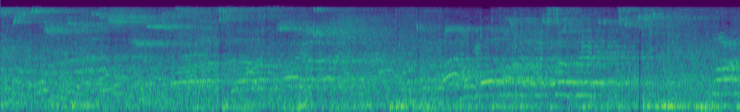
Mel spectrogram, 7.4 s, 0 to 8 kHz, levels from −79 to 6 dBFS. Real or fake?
real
